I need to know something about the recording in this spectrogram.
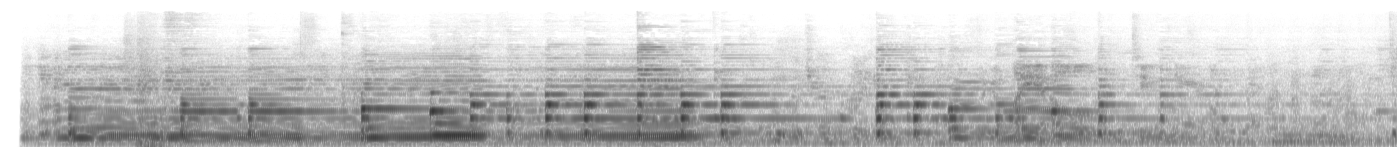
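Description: Fiddle and banjo warming up together: the fiddle holds long bowed notes over banjo picking for about the first five seconds, then the playing thins out to scattered notes.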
